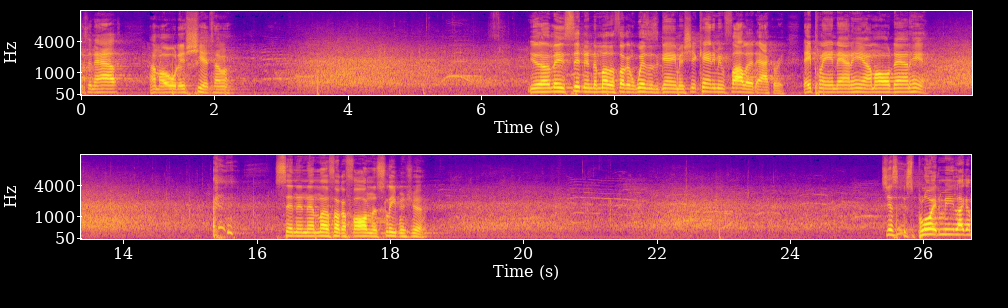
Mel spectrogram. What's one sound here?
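A man talks with animation into a microphone, heard over loudspeakers in a large hall.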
